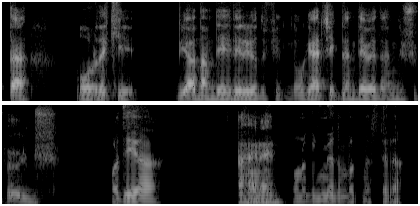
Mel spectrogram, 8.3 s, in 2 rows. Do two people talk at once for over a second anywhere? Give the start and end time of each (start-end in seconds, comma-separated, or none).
none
